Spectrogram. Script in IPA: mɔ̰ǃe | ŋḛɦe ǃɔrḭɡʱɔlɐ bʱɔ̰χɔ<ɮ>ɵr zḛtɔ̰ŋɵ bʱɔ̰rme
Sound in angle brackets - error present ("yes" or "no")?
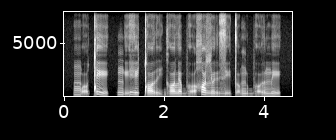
no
